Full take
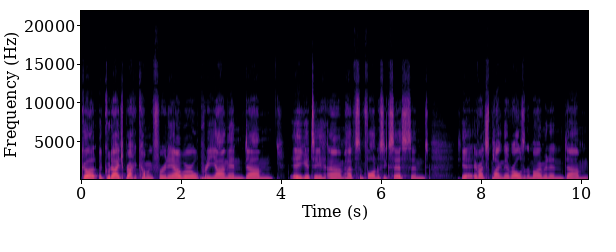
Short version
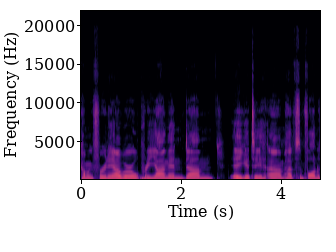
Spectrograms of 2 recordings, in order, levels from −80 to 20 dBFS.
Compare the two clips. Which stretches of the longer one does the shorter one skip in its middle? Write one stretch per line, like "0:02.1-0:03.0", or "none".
none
